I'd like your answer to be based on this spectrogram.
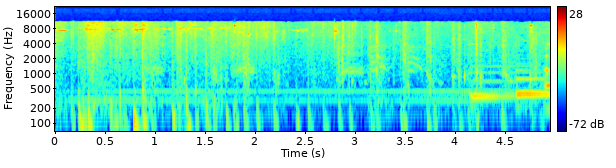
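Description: Horses in Red Dead Redemption 2 trot with steady clip-clopping hooves, close and fairly loud, with a whinny near the end over a faint game ambience.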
